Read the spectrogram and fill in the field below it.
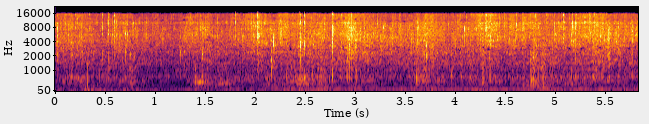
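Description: Beetroot stirred and fried in oil gives a continuous soft sizzle with occasional spoon scrapes against the pan, fairly quiet and even, with a low steady hum underneath.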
